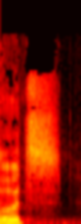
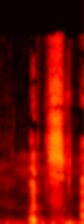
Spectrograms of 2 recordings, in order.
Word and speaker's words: Utz: As much as I like the name Utz as a product name. – Is that how you pronounce it? Yeah. Utz. – Utz.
